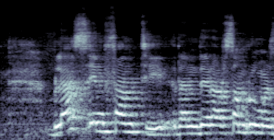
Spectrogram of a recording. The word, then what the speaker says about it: Blas Infante: by the name of Blas Infante. The Andalusians don't pronounce the letter S, so they go Blas Infante. Blas Infante, then there are some rumors that he did eventually become a Muslim before he died.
